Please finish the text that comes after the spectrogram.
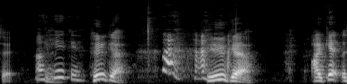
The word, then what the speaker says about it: hygge: Hugger. Hooker. Hugger. How do you pronounce it? Oh, Hygge.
